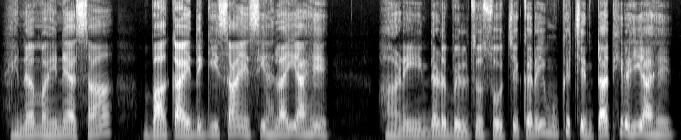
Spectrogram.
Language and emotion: Sindhi, fearful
